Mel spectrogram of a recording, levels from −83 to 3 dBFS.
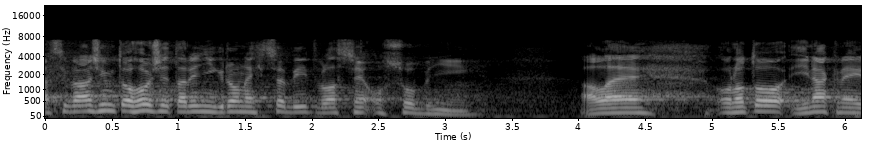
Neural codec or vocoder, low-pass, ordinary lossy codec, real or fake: none; 7.2 kHz; MP3, 64 kbps; real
